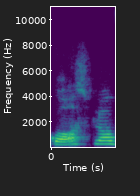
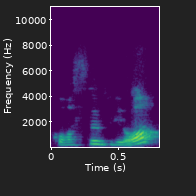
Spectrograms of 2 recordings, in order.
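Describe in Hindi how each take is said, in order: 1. 'law' से पहले के नाम में एक शब्दांश है। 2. 'law' से पहले के नाम में दो शब्दांश हैं। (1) "कुछ लोग इसको गॉस लॉ बोलते हैं" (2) "I usually pronounce it as गॉसेस law"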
